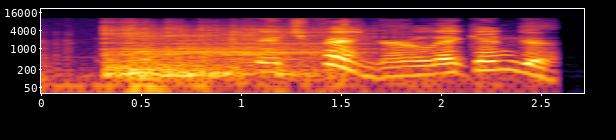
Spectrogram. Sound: door squeaking

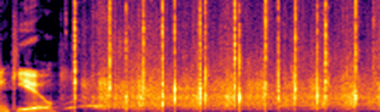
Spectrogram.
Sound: applause

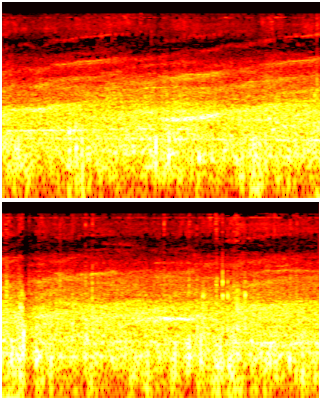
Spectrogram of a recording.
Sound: whining sounds

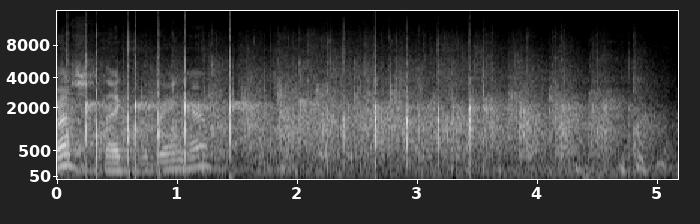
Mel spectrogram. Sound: applause

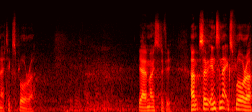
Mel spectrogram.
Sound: laughter

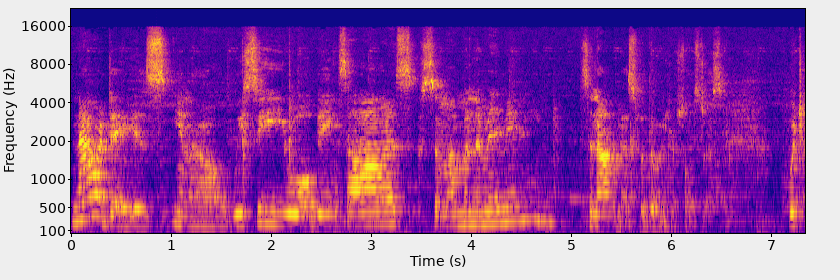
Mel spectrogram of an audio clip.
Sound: stammers

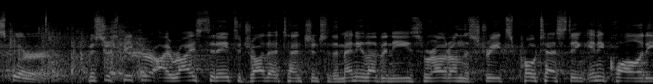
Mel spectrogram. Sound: applause

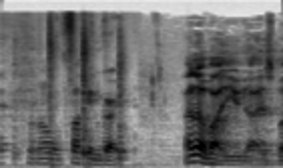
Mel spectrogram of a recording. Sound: footsteps pattering

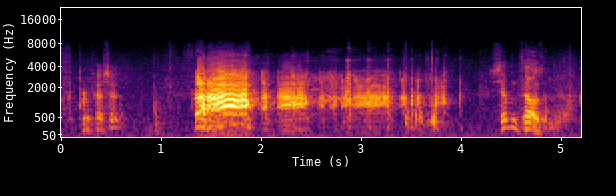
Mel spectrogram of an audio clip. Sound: laughs

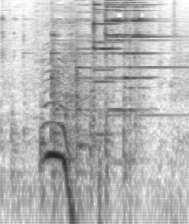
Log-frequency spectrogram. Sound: metal clanking

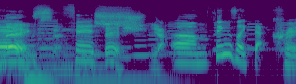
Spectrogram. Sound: in Unison

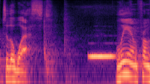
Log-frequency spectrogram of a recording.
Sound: buzzer sounds

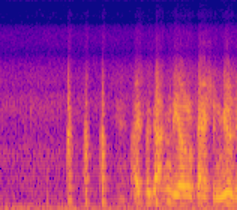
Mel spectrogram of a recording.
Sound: laughing

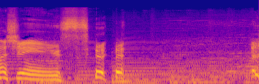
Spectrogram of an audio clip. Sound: laughs

